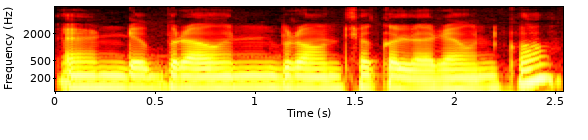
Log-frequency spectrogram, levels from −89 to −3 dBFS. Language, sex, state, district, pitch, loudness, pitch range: Hindi, male, Chandigarh, Chandigarh, 115 Hz, -16 LUFS, 110-115 Hz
